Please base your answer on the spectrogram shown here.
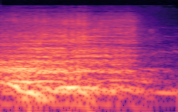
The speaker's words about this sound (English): L is for lion, l l lion.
